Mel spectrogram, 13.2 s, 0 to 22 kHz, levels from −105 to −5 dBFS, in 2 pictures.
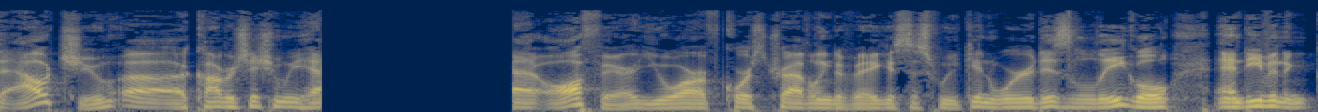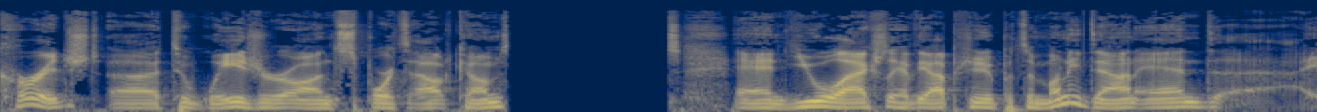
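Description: At 1.60 s, after "uh a conversation we", the speech goes silent for 0.96 s before "off air you are", and again at 9.12 s after "to wager on sports" for 0.81 s. This is a playback stall, likely the player running short of data. Each is a clean, near-second silence in mid-flow, far longer than a brief dropout.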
